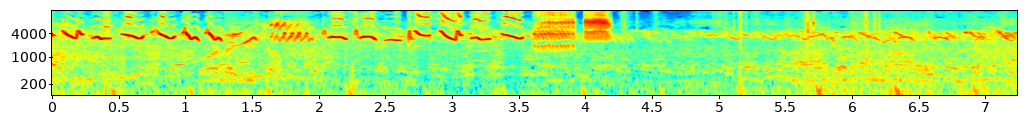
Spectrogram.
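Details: Towa towa singing in a bird whistling competition at Lusignan, Guyana, in 2023: bright, sharp whistled notes with quick up-and-down turns, repeated about twice a second, then fading beneath crowd chatter, background music and other birds.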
